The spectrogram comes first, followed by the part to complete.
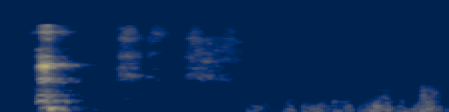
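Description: One short vocal sound from a participant on the video call, a single brief syllable, followed by faint, irregular low crackling noise.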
